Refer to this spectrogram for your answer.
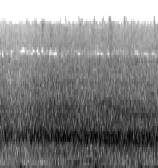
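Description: A packed arena crowd in Miami cheers in a loud, unbroken roar, a dense wash of voices that holds steady for the full few seconds with no pauses or distinct words.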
